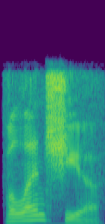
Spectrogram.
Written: Valentia

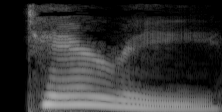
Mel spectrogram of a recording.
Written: Terri

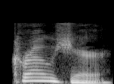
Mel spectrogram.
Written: crosiered

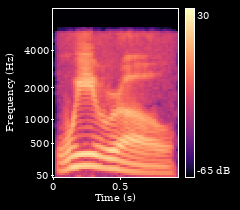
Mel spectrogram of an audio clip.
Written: guiro

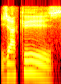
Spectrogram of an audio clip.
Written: j'accuse

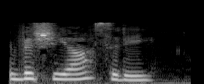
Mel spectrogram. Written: vitiosity

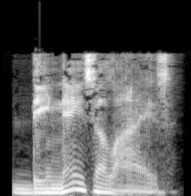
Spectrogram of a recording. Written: denasalize

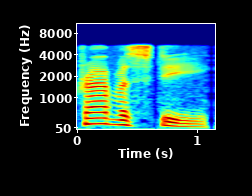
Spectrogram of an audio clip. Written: travesty

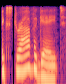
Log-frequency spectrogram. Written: extravagate

